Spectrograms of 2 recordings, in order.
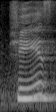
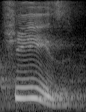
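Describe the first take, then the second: First: Both words are said separately and fully. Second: The two words merge into one syllable.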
